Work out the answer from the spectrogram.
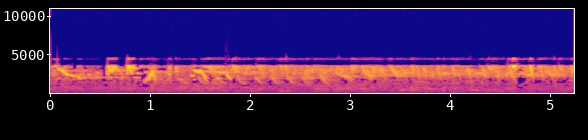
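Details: Greater green leafbird at a bird song contest, placed third, singing a fast, varied stream of high chirps, trills and slurred whistles, with other caged birds chattering in the background.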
